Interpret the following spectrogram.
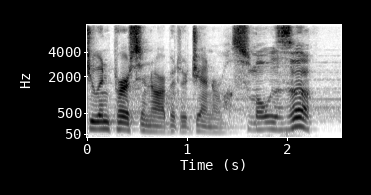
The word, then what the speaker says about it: Moza: Moza. I've been pronouncing him just Mose. You know, the Simpsons character.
